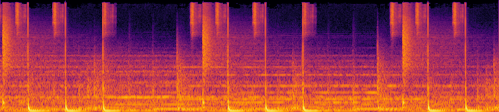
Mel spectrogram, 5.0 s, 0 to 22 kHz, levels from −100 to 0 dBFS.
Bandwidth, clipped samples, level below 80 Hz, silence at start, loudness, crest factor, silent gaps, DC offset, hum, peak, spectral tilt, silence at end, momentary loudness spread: over 20 kHz; under 0.1%; -18 dBFS; 0 s; -16 LUFS; 14 dB; none; under 0.1%; none; 0 dBFS; -4.5 dB/octave; 0 s; 6 LU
